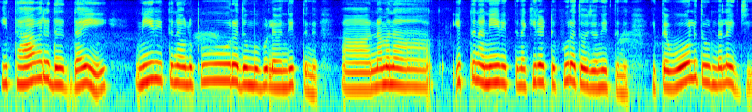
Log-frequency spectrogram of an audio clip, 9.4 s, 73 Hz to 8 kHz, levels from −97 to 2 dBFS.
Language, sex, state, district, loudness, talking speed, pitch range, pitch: Tulu, female, Karnataka, Dakshina Kannada, -15 LUFS, 135 wpm, 215-260 Hz, 235 Hz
